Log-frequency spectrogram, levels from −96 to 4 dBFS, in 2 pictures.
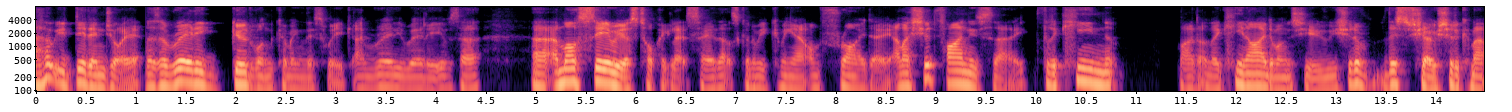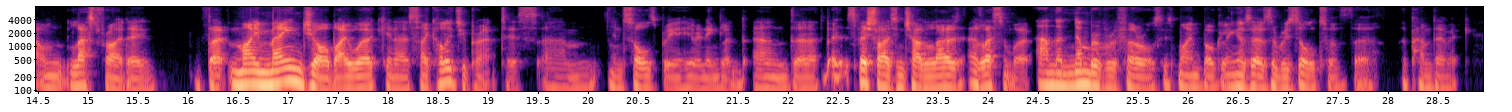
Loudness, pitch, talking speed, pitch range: -19 LUFS, 115 Hz, 210 wpm, 100-130 Hz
